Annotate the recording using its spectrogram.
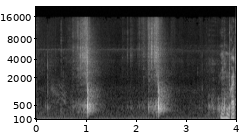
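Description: A kitchen knife chopping an onion into bite-sized pieces on a plastic cutting board: two sharp chops about a second and a half apart.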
